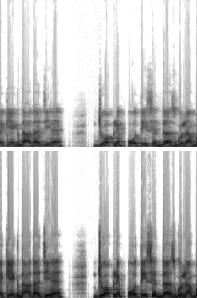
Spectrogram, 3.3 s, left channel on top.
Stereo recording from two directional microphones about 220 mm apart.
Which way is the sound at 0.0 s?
35° right (ahead or behind).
